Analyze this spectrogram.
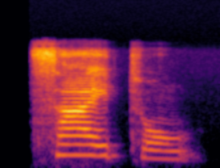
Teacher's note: ele não vai ter o som do Z em momento algum tá ele vai ter o som de um t e de um s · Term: som do t e do s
